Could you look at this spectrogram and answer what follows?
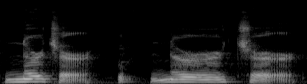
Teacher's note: T here doesn't have that typical T sound as in my name for example. It has a different sound. It has a CH sound as in check.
